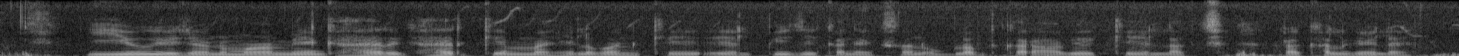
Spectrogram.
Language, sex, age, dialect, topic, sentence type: Magahi, male, 18-24, Western, agriculture, statement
